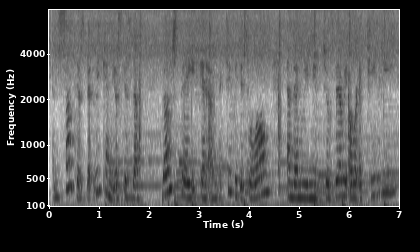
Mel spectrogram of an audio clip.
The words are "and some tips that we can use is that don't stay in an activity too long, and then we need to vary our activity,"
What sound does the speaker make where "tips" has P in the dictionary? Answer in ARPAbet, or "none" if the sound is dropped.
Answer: none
